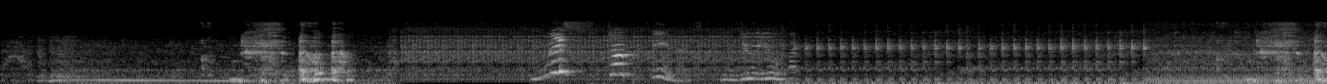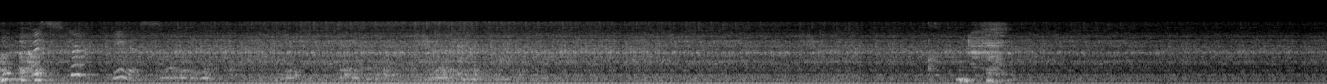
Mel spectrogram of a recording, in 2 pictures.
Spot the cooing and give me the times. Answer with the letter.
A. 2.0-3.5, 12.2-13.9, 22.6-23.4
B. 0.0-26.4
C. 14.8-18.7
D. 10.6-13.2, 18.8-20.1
C.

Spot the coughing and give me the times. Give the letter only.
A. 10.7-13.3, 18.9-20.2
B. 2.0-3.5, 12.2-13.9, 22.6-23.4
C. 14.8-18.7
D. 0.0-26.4
B.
